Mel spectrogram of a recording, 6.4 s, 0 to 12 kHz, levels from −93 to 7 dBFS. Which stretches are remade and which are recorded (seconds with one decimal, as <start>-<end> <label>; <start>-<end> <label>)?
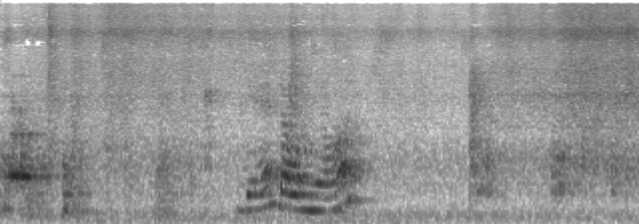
0.0-3.4 recorded; 3.4-4.0 remade; 4.0-6.4 recorded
